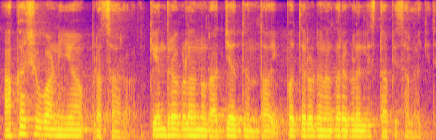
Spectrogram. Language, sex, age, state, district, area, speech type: Kannada, male, 18-30, Karnataka, Bangalore Rural, rural, read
